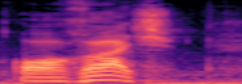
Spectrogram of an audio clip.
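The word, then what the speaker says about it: агач: Г будет звучать как Г, например, огач.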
